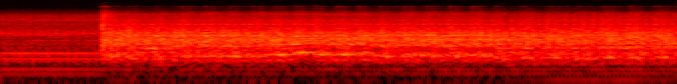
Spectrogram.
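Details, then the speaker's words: Traxxas X-Maxx RC truck after a jump landing, three tires held: motor spins up to a steady high whir with no load or grinding, pinion turning but no drive to the wheels; owner suspects the center differential. "so i'm gonna hold three of the tires as hard as i can you'll see that pinion is for a turn but uh yeah she don't go"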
